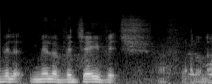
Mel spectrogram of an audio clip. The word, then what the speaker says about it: Milivojevic: Milivojevic. I don't know how to say it. Milivojevic.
